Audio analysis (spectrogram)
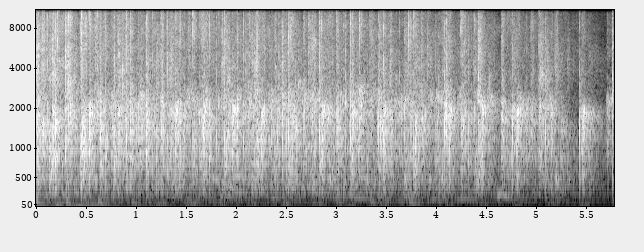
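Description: An audience claps steadily for several seconds, a dense, bright wash of many hands at a fairly loud, even level, tapering slightly at the end.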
